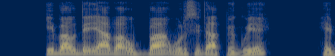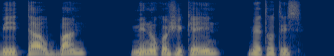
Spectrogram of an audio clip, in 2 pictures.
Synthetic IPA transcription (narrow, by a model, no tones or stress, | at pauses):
ʔɪbɐwd̪ɛʔɪjaːbaːʔʊbːaːwʊɾsːɪd̪aːpːɛɡʊjɛ | hɛbiːt̪ːaːʊbːaːn | mɪnɔkɔʃ̬ɪkɛjɪn | mɛt̪ɔt̪ɪs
